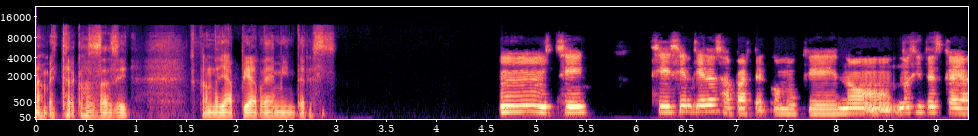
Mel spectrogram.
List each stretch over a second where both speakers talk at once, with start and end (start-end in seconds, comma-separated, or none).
none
